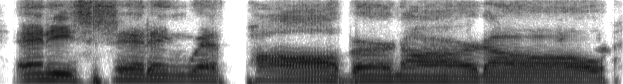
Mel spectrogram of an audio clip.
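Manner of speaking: slow, drawn-out delivery like a slow-motion replay. Retold or imitated. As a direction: stretch every word as if time slowed down. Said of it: "it looked like it was in slow motion".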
